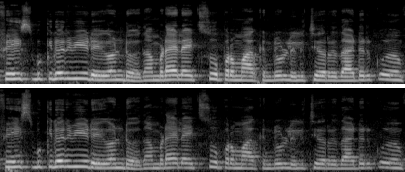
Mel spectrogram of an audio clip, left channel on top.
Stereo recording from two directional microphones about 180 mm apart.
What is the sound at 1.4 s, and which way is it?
Speech, 20° left (ahead or behind).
